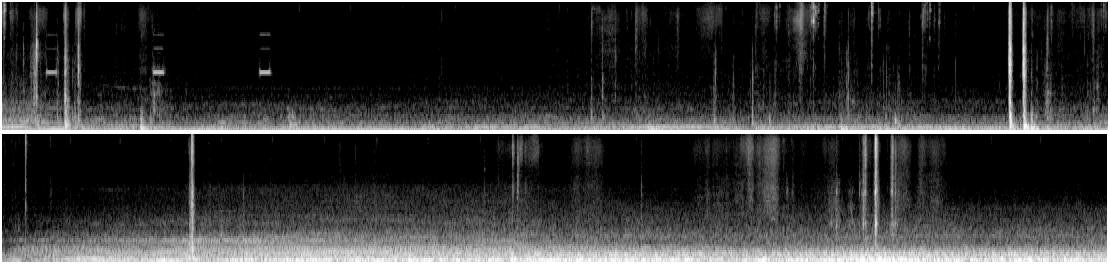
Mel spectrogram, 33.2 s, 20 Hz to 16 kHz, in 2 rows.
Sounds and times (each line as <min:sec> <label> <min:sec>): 0:00.0 Turn signal 0:33.1
0:00.0 car interior during first portion of a trip 0:33.1
0:15.0 Seat belt click 0:15.8
0:29.0 Seat belt click 0:30.1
